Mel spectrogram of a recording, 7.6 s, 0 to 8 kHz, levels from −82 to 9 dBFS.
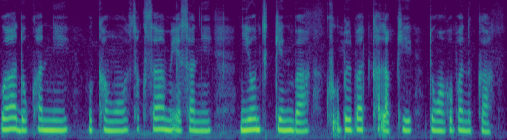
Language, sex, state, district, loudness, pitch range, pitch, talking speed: Garo, female, Meghalaya, North Garo Hills, -16 LUFS, 205-225 Hz, 215 Hz, 80 wpm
